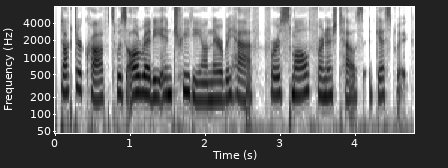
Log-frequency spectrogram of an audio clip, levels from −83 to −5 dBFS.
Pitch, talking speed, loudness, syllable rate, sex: 210 Hz, 200 wpm, -17 LUFS, 5.3 syllables/s, female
